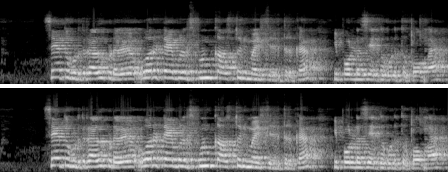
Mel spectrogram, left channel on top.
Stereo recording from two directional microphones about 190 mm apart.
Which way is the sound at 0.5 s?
50° right (ahead or behind).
